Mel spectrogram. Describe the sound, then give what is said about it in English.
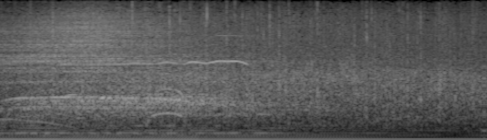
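A crowd applauds loudly and steadily, with scattered whoops and shouts rising above the clapping throughout, the noise holding strong before easing slightly toward the end. “A cheer.”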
